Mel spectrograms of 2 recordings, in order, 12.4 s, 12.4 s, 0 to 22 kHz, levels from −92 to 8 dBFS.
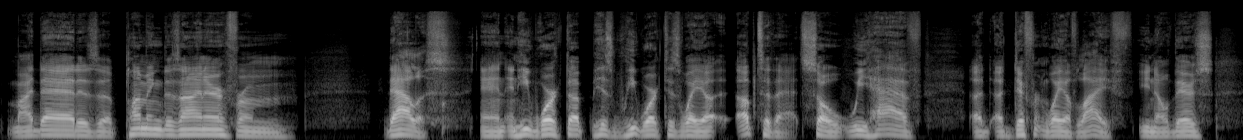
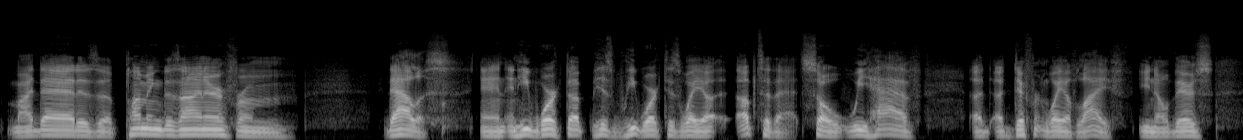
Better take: first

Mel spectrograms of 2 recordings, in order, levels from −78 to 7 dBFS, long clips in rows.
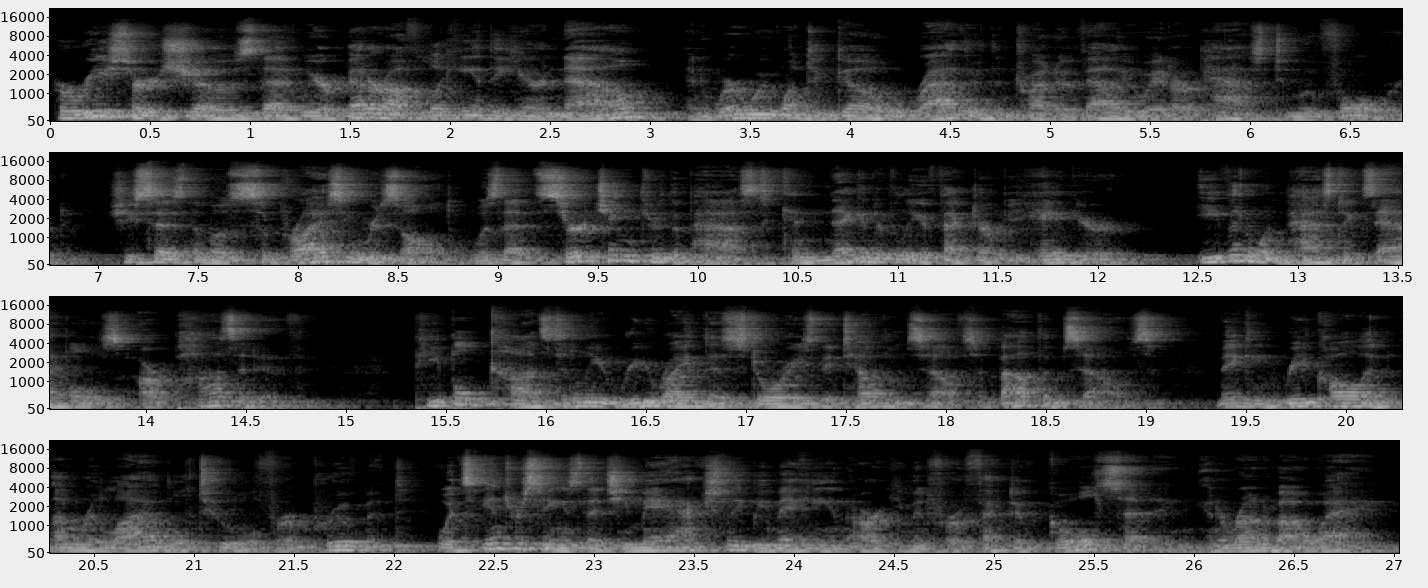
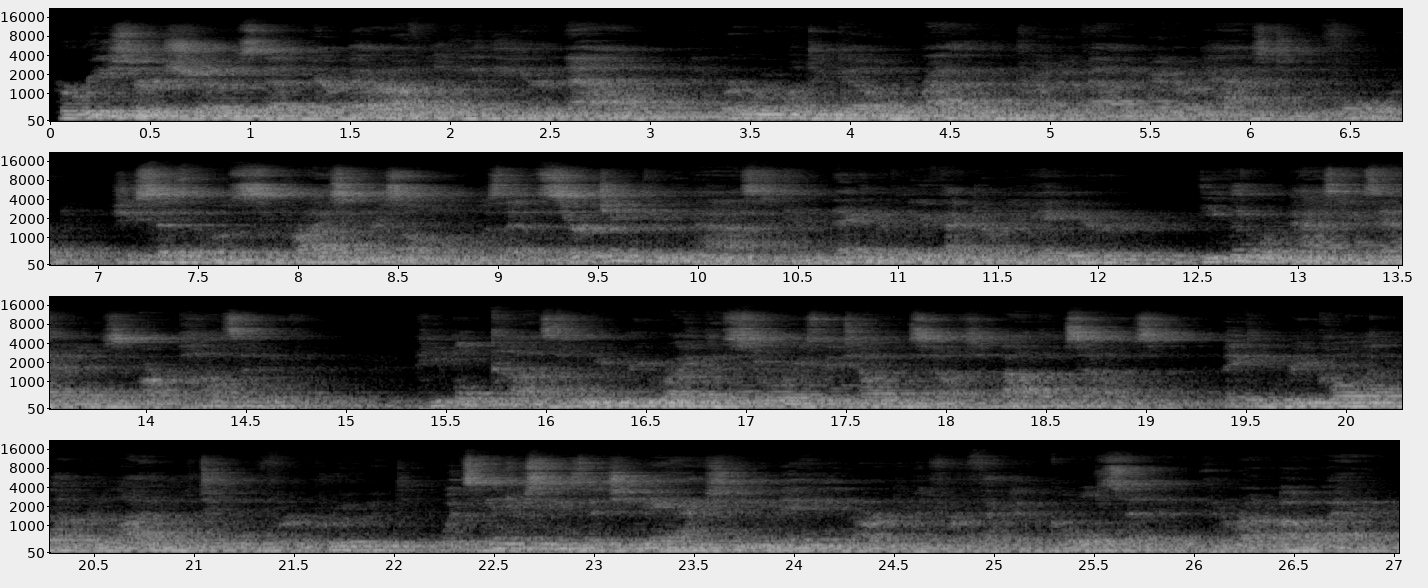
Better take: first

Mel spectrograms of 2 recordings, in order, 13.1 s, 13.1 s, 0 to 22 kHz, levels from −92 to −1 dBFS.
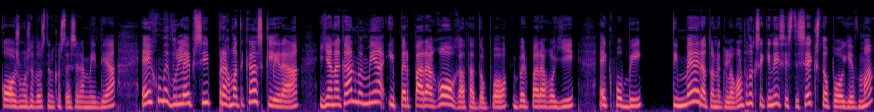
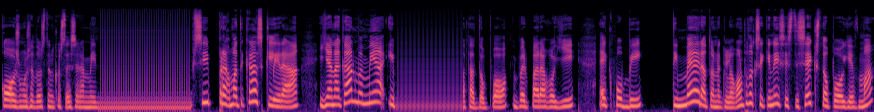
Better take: first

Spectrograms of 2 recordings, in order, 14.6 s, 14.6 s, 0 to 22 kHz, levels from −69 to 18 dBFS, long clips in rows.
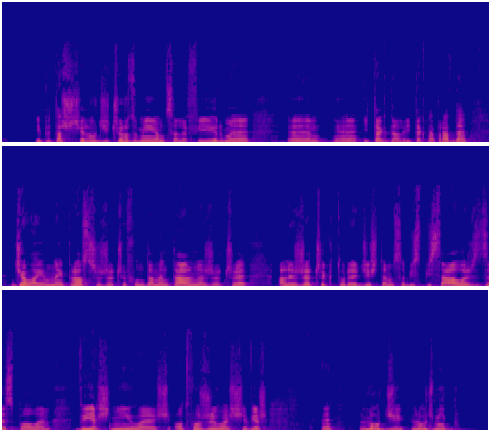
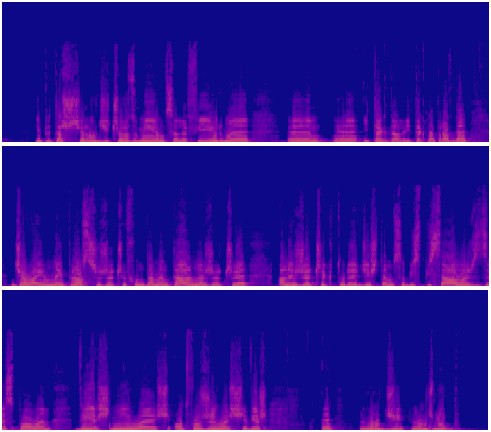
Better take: first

